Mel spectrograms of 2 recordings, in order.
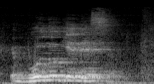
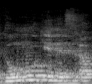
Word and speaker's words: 모노게네스: 독생하신 예수 그리스도께서, 독생자가 거기 나오게, 모노게네스. 제가 지난 그 강론을 보니까는 발음을 좀 틀리겠어요. 노모게네스라고 계속 얘기하더라고, 내가. 모노게네스예요.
